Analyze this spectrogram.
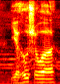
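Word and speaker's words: יְהוֹשֻׁעַ: And if you look at the Strong's Concordance, It says that name popped up 218 times And this is how it's pronounced Yahu-wsh-uwa, Look at the No.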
